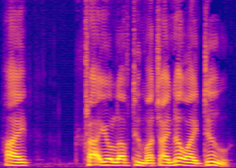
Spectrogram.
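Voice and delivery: high, plaintive confession; understated tearful pleading; sobbing. A narrator's reading. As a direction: lightly sob out the self-blame. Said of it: "she sobbed".

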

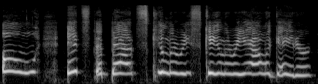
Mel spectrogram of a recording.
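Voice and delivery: very high squeaky alarm; frightened cry. A narrator's reading. Piglet sure an alligator is at the door, frightened cry. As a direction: squeal it in a tiny panicked piglet voice. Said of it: "cried Flop Ear".

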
